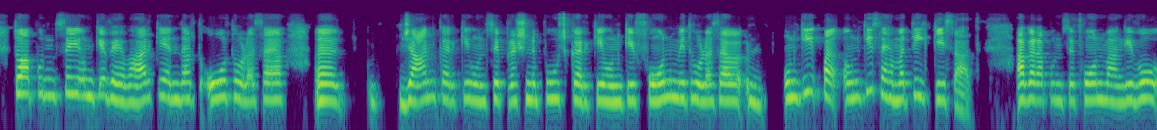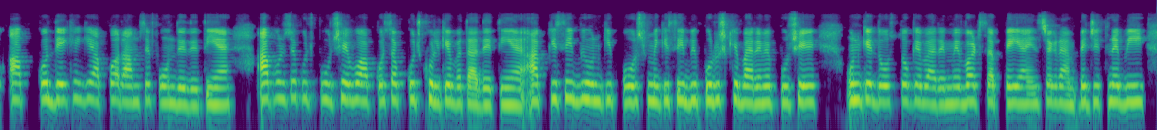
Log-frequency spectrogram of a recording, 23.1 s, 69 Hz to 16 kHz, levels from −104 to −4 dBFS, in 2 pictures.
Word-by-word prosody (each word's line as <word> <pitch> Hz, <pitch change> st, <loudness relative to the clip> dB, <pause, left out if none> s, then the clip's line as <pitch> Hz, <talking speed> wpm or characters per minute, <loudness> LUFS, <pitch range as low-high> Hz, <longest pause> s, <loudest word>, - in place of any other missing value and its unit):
तो 320 Hz, -, +4 dB
आप 315 Hz, 0 st, +3 dB
उनसे 300 Hz, +1 st, 0 dB
उनके 290 Hz, 0 st, 0 dB
व्यवहार 225 Hz, +1 st, +1 dB
के 285 Hz, -, 0 dB
अंदर 255 Hz, 0 st, -2 dB
और 270 Hz, +3 st, +2 dB
थोड़ा-सा 245 Hz, 0 st, 0 dB, 0.4 s
अ, 240 Hz, 0 st, +6 dB, 0.7 s
जान 235 Hz, +4 st, +3 dB
करके 250 Hz, -1 st, -4 dB
उनसे 235 Hz, 0 st, -1 dB
प्रश्न 235 Hz, +2 st, +1 dB
पूछ 255 Hz, 0 st, -2 dB
करके 235 Hz, -1 st, +2 dB
उनके 225 Hz, +1 st, +1 dB
फ़ोन 245 Hz, +3 st, +1 dB
में 255 Hz, -1 st, +1 dB
थोड़ा-सा 235 Hz, -1 st, +1 dB, 0.6 s
उनकी 275 Hz, +6 st, +3 dB
पा 280 Hz, -, +8 dB, 0.2 s
उनकी 265 Hz, +7 st, -1 dB
सहमति 275 Hz, -3 st, 0 dB
के 245 Hz, 0 st, +5 dB
साथ, 235 Hz, -, -5 dB, 0.5 s
अगर 245 Hz, +1 st, +6 dB
आप 240 Hz, 0 st, -2 dB
उनसे 235 Hz, -1 st, -6 dB
फ़ोन 245 Hz, 0 st, 0 dB
माँगे 230 Hz, 0 st, -1 dB
वो 260 Hz, +2 st, +1 dB, 0.2 s
आपको 245 Hz, +1 st, +1 dB
देखेंगे 245 Hz, +2 st, 0 dB
आपको 230 Hz, +1 st, -3 dB
आराम 225 Hz, -2 st, 0 dB
से 240 Hz, +2 st, -5 dB
फ़ोन 220 Hz, -2 st, -4 dB
दे 205 Hz, -1 st, +1 dB
देती 195 Hz, +1 st, -2 dB
हैं। 200 Hz, 0 st, +4 dB, 0.3 s
आप 250 Hz, 0 st, +7 dB
उनसे 260 Hz, +1 st, -4 dB
कुछ 255 Hz, -1 st, -10 dB
पूछें 245 Hz, +1 st, 0 dB
वो 240 Hz, +1 st, 0 dB
आपको 230 Hz, 0 st, -2 dB
सब 240 Hz, +1 st, -3 dB
कुछ 250 Hz, 0 st, -2 dB
ख़ुल 245 Hz, -3 st, +2 dB
के 235 Hz, -, +4 dB
बता 215 Hz, -1 st, 0 dB
देती 200 Hz, +1 st, -1 dB
हैं। 200 Hz, -, +2 dB
आप 230 Hz, -, +2 dB
किसी 255 Hz, +1 st, 0 dB
भी 250 Hz, -, -1 dB
उनकी 240 Hz, -1 st, 0 dB
पोस्ट 220 Hz, +1 st, -1 dB
में 230 Hz, -1 st, +1 dB
किसी 235 Hz, +1 st, -1 dB
भी 235 Hz, +1 st, 0 dB
पुरुष 235 Hz, 0 st, +3 dB
के 245 Hz, -, +1 dB
बारे 215 Hz, -1 st, +2 dB
में 220 Hz, +1 st, +1 dB
पूछें 220 Hz, +1 st, +3 dB, 0.4 s
उनके 245 Hz, 0 st, +4 dB
दोस्तों 225 Hz, 0 st, -2 dB
के 225 Hz, 0 st, -1 dB
बारे 205 Hz, -2 st, -2 dB
में 210 Hz, +1 st, -1 dB
व्हाट्सएप 225 Hz, 0 st, 0 dB
पे 215 Hz, -, +6 dB
या 210 Hz, -, +2 dB
इंस्टाग्राम 215 Hz, 0 st, 0 dB
पे 220 Hz, -, +2 dB
जितने 225 Hz, +1 st, 0 dB
भी 225 Hz, +1 st, +1 dB
235 Hz, 205 wpm, -23 LUFS, 225-250 Hz, 0.7 s, पा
